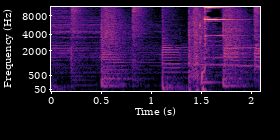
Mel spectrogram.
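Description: Background music with a steady drum beat, and a short bright bell ding about one and a half seconds in: a notification-bell sound effect.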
